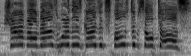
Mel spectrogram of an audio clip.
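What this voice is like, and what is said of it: Shouting. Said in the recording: “I'm shouting”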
